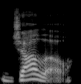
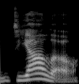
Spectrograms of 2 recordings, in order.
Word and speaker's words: Diallo: And in Senegal and in many places, that's pronounced Jallo. But a lot of people see the DI and they think it would be Diallo.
